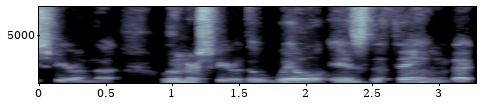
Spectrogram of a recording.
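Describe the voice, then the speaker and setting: A man with a somewhat breathy voice. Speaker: astrologer. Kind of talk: lecture. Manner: fast.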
